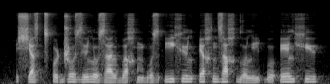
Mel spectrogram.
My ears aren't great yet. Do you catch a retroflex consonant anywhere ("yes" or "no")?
yes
